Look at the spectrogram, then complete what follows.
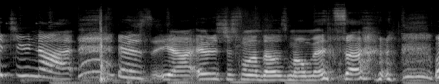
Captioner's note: laughing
